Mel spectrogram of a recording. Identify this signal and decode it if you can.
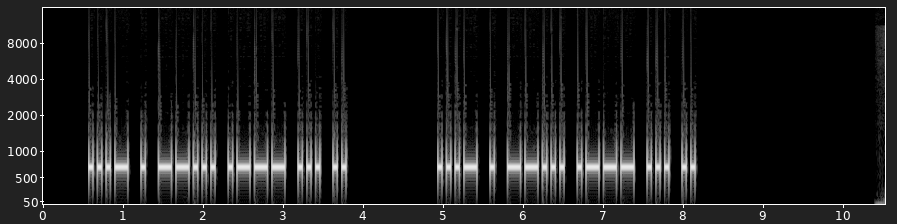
Morse code, heard as a keyed tone, about 22 wpm, 700 Hz. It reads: VE7JSI VE7JSI
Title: DXCC-100 Call Signs - 6 Characters - Repeated 3x - 22wpm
